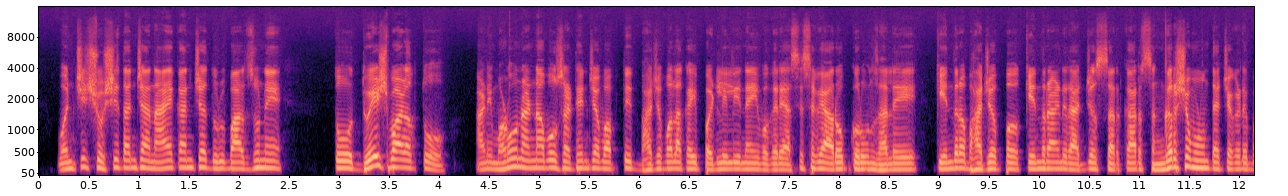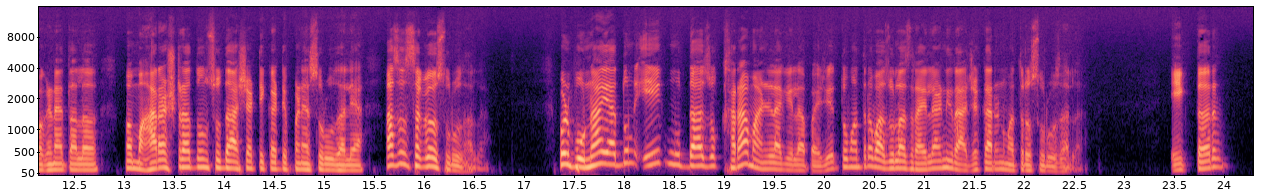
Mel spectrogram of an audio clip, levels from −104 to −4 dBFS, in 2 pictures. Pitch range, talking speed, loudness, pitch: 130-165 Hz, 160 wpm, -21 LUFS, 145 Hz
